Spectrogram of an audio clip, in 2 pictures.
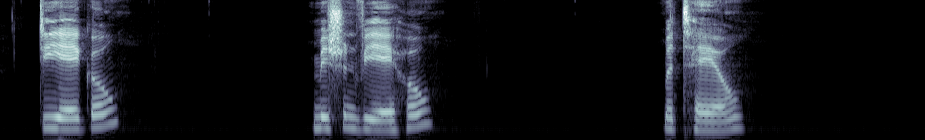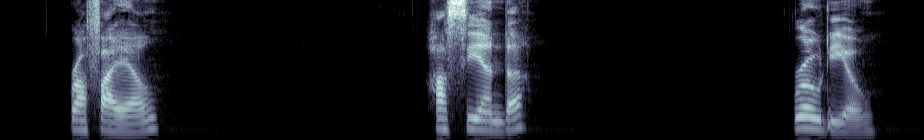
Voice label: Diego to Rodeo, pronounce spanish words used in english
